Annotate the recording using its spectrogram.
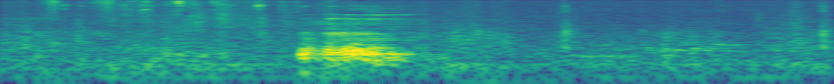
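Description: Classroom room noise during quiet seatwork: scattered small clicks and taps, with one brief louder muffled sound about a second and a half in.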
